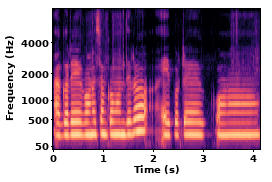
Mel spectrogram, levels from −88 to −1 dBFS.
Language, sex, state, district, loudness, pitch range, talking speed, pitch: Odia, female, Odisha, Khordha, -14 LUFS, 220-230 Hz, 85 wpm, 225 Hz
